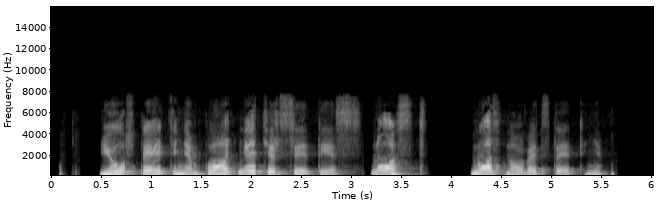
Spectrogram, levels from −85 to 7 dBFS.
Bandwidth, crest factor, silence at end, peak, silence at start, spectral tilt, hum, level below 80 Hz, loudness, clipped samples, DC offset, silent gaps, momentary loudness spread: 7.6 kHz; 16 dB; 0.4 s; -2 dBFS; 0.5 s; -7 dB/octave; none; -66 dBFS; -17 LUFS; under 0.1%; under 0.1%; 3.15-3.19 s, 3.82-4.19 s; 11 LU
